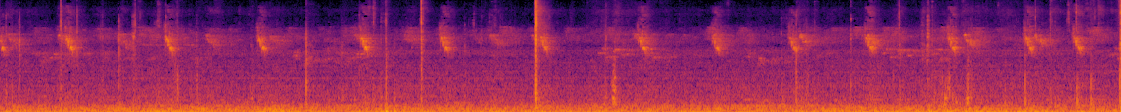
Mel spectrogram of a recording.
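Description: A small bird chirping over and over, short falling chirps about once or twice a second. Now and then a sharp click from the plastic door-lock switch being handled, the loudest a little before the middle.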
